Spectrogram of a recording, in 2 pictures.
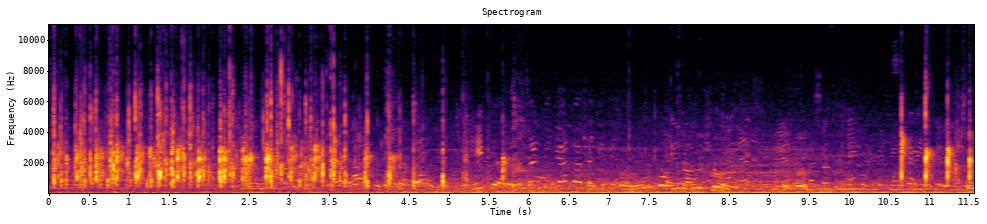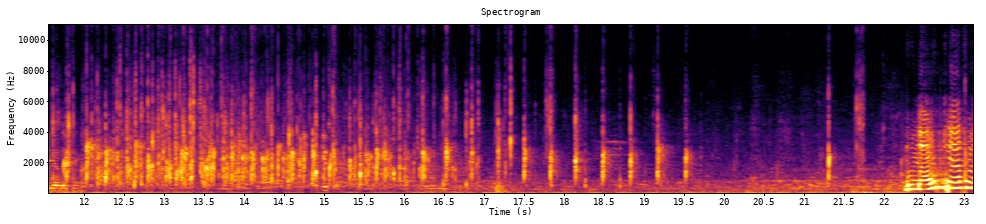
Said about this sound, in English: Do loud clap for Hassan Rashid.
